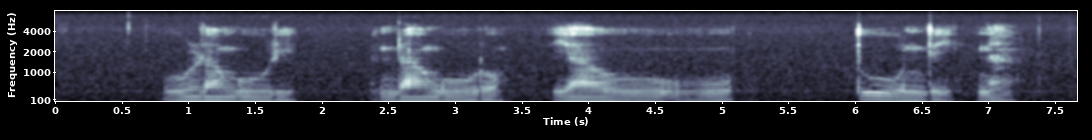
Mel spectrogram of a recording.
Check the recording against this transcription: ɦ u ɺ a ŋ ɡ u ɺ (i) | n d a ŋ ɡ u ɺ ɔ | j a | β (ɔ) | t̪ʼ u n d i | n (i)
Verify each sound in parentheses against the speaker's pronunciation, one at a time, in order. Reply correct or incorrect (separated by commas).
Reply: correct, incorrect, incorrect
